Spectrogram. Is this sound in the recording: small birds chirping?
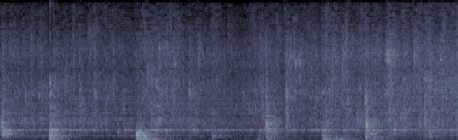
no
